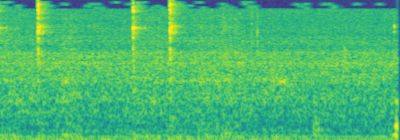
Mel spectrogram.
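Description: A few light clicks of a Logitech wireless computer mouse, over a steady low hum.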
